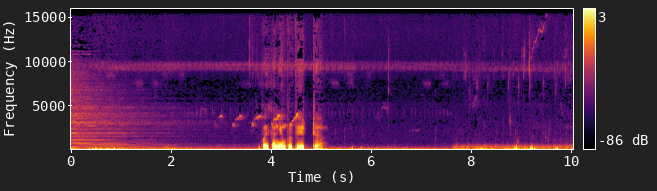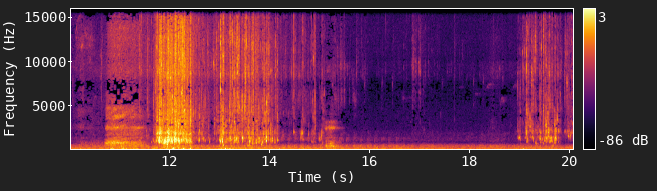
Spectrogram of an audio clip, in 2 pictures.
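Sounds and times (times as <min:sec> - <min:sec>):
water splashing and dripping: 0:11.2 - 0:15.4, 0:18.9 - 0:20.0.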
